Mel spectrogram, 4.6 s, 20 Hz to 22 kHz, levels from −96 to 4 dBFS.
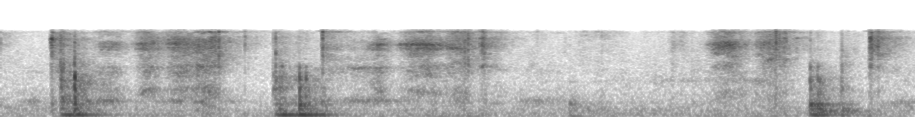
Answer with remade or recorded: recorded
